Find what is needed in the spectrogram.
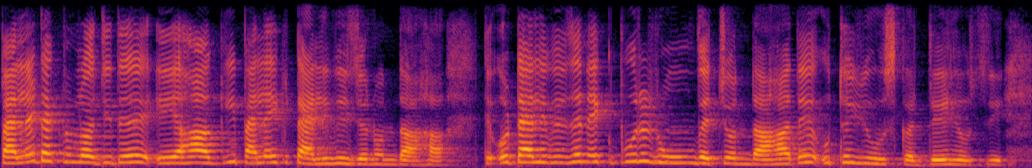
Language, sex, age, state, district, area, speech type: Dogri, female, 18-30, Jammu and Kashmir, Udhampur, rural, spontaneous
